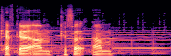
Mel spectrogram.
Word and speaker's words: Kefka: Or not Kefka, Cafe?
